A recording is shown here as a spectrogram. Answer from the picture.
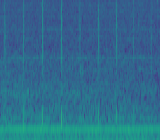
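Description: A steady mechanical hum with a low drone and one held tone, with a faint, light ticking about five times a second.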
